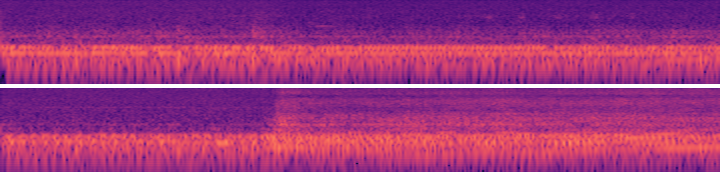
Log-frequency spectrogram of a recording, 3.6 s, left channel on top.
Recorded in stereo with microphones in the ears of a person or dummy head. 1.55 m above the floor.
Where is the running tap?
I don't hear a running tap.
